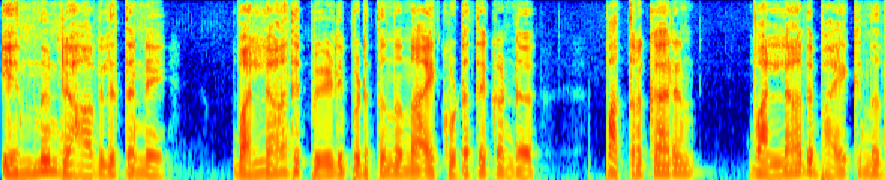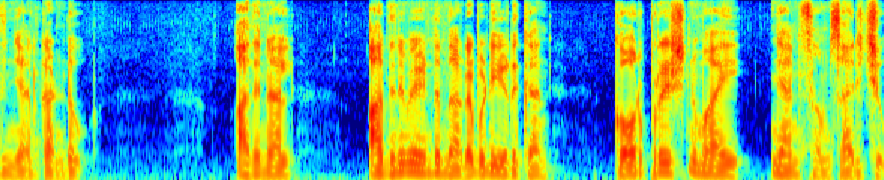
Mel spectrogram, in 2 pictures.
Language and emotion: Malayalam, fearful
